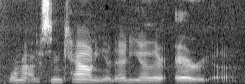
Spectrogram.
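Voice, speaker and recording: A woman performing an amateur scripted emergency roleplay, halting and often repeating phrases, with read-out announcements. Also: medium pitch, huge pitch swings, vocal fry, a little hiss or hum, rough recording. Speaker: creator performing a hobby emergency alert roleplay.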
